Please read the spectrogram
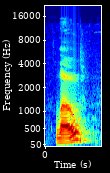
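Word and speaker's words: low (לא): Now, both in Hebrew, not us is low, and to Him is also low. Spelled differently, but same pronunciation.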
